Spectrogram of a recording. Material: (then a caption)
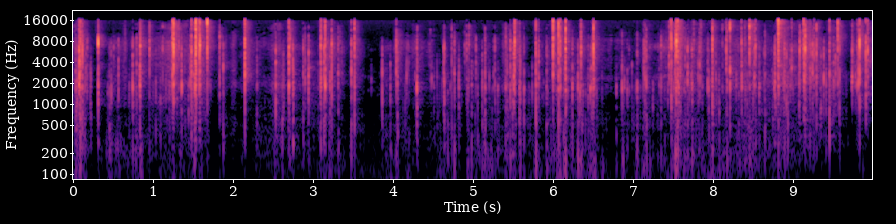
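Polyethylene. An empty, glossy red, thin polyethylene mailer bag is crumpled and then opened out in both hands, with fingers crinkling and rustling the plastic. Dense, sharp crackles and crinkles run steadily throughout, bright and papery with quick, dry snaps and little low end.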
